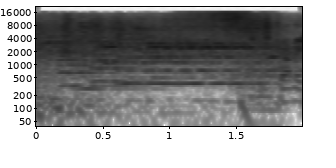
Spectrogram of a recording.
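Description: A sustained horn-like tone, sounding as a held chord for about a second and a half, over the steady noise of an arena crowd.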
